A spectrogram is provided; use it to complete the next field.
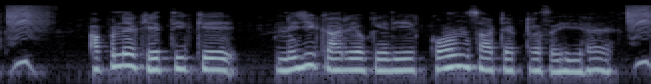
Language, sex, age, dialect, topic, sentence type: Hindi, male, 25-30, Kanauji Braj Bhasha, agriculture, question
